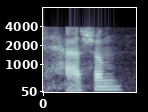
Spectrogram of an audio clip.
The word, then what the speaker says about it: Hashem: So my name is Hashem. That's H-A-S. H-E-M as in mother at the end.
